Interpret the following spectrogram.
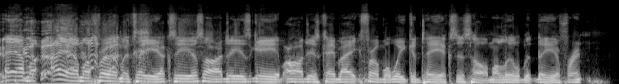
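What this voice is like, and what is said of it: Exaggerated Southern US accent. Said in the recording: “Can you keep doing the southern accent? ... It's bad. ... The accent.”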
